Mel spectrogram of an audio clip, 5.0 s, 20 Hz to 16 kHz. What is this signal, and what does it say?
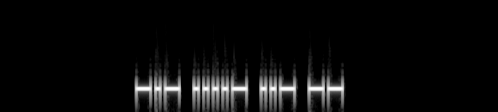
Morse code, heard as a keyed tone, about 25 wpm, 700 Hz. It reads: K4UM
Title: USA Call Signs - 4 Characters - Repeated 2x - 25wpm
